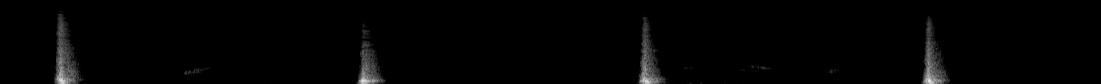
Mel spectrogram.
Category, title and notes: Sound effects > Objects / House appliances
stick or cane whoosh sound 09222025
foosh, air, cane, swoosh, kung-fu, combat, swipe, doley, woosh, swing, duel, weapon, melee, weapons, battle, martialarts, attack, karate, stick, whoosh, medieval, prop, swiping, sword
